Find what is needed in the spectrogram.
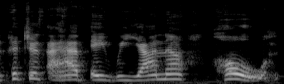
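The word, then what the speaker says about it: Heaux: I have a Rihanna ho on and that's spelled h e Au uux guys and in the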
